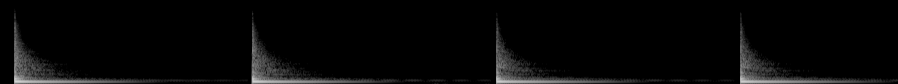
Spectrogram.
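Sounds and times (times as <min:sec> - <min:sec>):
soft resonant glass tom drum: 0:00.1 - 0:01.4, 0:02.5 - 0:03.7, 0:05.0 - 0:06.2, 0:07.4 - 0:08.7.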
